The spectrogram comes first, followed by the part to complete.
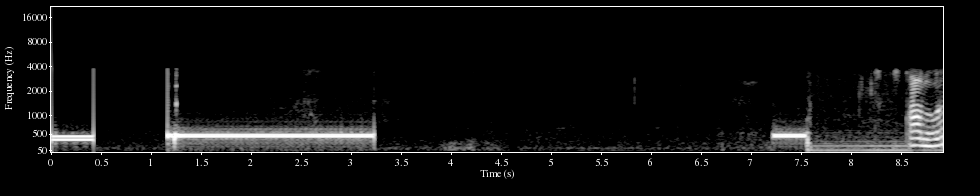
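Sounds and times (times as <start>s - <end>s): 
telephone call-transfer tone: 0.0s - 0.4s, 1.2s - 3.2s, 7.2s - 7.6s.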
